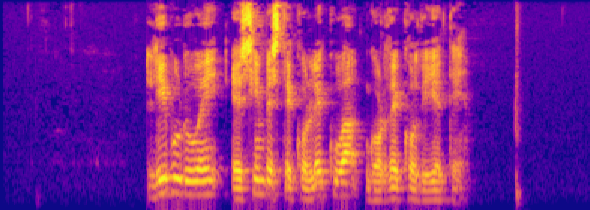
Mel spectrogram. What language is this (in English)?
Basque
